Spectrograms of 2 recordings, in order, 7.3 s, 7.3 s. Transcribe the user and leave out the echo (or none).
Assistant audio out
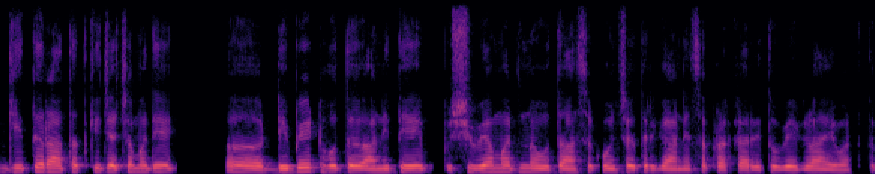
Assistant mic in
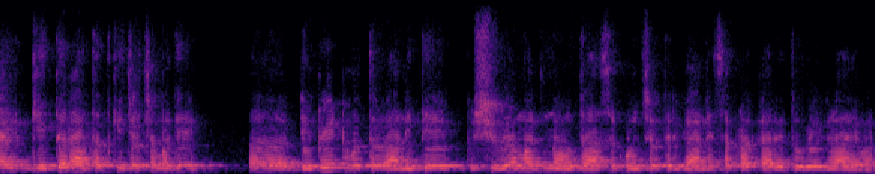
none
